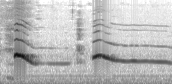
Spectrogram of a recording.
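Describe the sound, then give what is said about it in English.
Puppy whimpers made as a Foley effect, two high yelps, each beginning with a sharp cry that slides down into a thin, drawn-out whine. “Please note that we're actually torturing a puppy to get those sounds.”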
